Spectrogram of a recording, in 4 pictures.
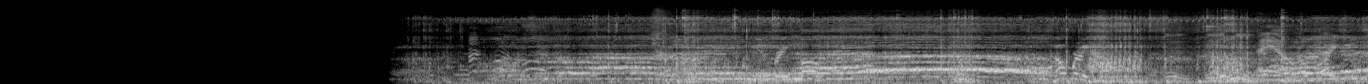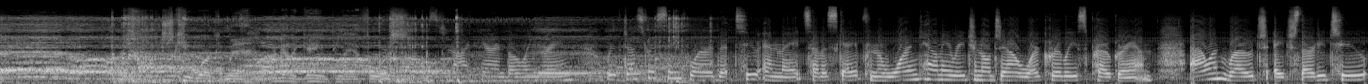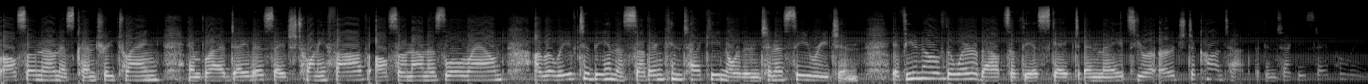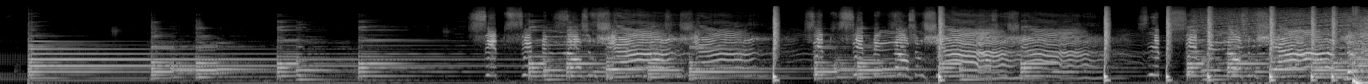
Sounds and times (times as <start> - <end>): Speech: 7.6 - 8.3, 11.7 - 13.5, 15.3 - 41.1.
